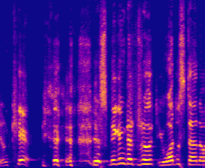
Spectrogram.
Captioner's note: chuckles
